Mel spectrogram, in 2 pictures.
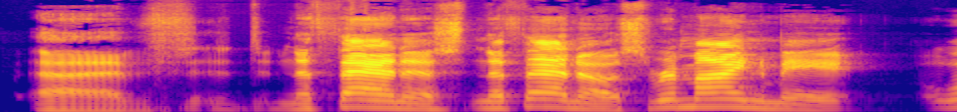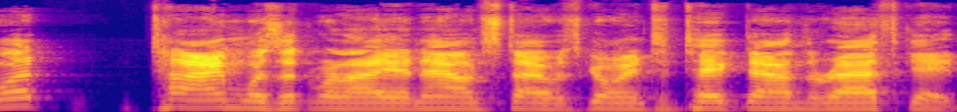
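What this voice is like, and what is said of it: Poor impression of Sylvanas. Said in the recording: “That's a terrible impression of Sylvanas. I can't really do her”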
